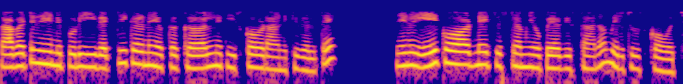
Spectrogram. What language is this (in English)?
Telugu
